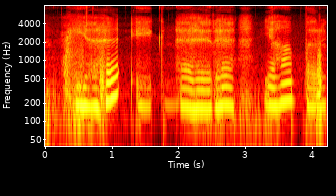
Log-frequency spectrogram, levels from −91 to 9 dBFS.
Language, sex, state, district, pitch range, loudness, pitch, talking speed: Hindi, male, Punjab, Fazilka, 165-190 Hz, -19 LUFS, 180 Hz, 100 wpm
